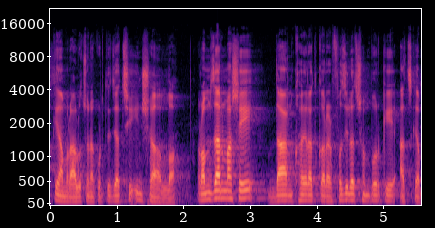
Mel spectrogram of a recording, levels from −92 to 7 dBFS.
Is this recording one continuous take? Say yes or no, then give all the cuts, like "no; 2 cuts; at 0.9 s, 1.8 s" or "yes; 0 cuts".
no; 1 cut; at 2.1 s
